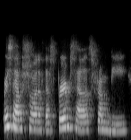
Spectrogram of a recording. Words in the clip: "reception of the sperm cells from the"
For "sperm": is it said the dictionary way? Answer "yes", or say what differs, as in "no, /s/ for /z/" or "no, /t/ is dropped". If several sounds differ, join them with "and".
yes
